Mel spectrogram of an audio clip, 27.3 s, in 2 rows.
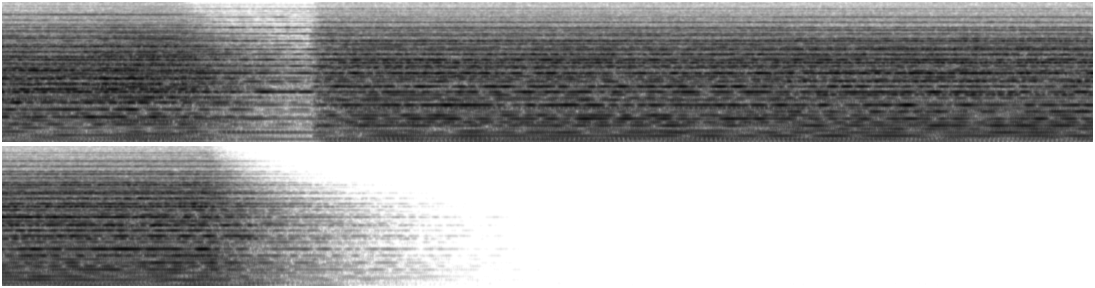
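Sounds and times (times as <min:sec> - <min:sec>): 
organ music: 0:00.0 - 0:19.2.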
